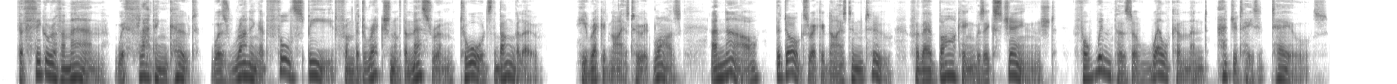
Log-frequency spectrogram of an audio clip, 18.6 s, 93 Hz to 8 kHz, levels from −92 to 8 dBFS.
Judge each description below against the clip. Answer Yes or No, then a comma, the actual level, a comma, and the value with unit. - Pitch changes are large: Yes, wide, 7.1 semitones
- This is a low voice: Yes, low, 115 Hz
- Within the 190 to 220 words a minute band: No, average, 155 wpm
